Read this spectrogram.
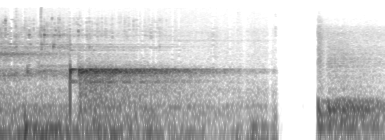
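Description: Wine pours and gurgles into a glass close to a microphone.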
